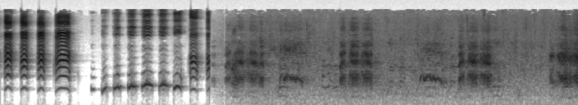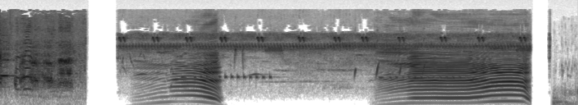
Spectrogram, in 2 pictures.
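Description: A rapid run of short repeated calls, then a flock of flamingos honking and calling over one another for several seconds. After a short gap a cow moos twice, long drawn moos with the second longer and louder, over a steady high hum.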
